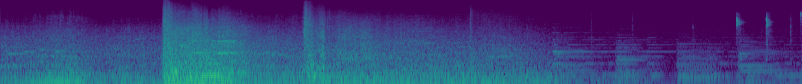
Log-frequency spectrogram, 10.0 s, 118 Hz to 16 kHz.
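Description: A tank's secondary cannon fires in the wartime strategy game Steel Division 2, with a sharp, heavy blast booming over continuous battle rumble, more shots cracking through, then the noise thinning to faint ticks and clicks.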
